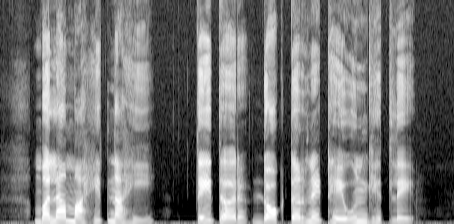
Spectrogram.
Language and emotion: Marathi, neutral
